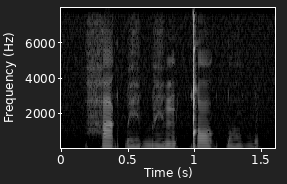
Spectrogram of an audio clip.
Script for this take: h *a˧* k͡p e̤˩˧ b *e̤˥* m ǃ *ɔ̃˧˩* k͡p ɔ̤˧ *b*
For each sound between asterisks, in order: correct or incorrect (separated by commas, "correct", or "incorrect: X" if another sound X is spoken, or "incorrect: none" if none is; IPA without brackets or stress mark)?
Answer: incorrect: a˧˩, correct, incorrect: ɔ˧˩, correct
